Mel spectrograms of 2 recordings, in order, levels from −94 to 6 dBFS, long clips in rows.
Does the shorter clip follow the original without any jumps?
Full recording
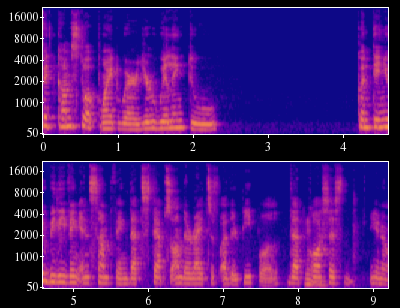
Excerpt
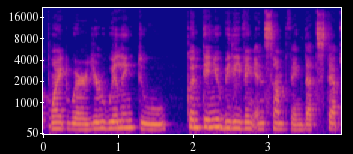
no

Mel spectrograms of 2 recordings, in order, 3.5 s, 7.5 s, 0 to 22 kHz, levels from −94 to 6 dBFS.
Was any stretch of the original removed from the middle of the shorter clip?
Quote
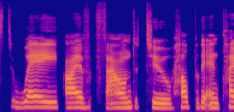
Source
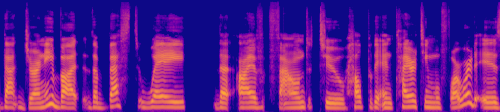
yes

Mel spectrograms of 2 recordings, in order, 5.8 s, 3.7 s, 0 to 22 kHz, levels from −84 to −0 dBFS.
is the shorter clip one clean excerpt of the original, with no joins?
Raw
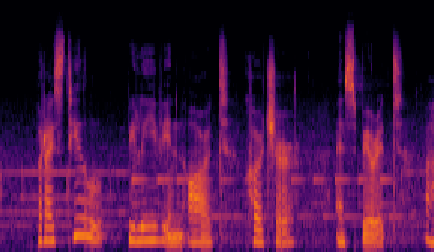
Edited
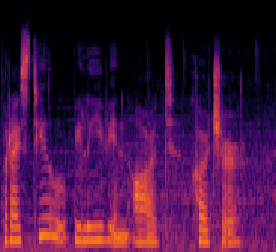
no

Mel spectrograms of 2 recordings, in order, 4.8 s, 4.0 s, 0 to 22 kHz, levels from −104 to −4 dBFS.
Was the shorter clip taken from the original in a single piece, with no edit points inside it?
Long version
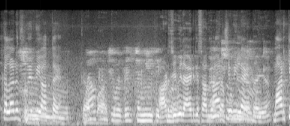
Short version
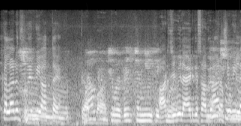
yes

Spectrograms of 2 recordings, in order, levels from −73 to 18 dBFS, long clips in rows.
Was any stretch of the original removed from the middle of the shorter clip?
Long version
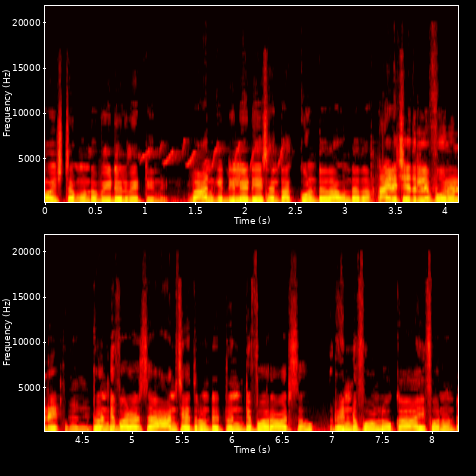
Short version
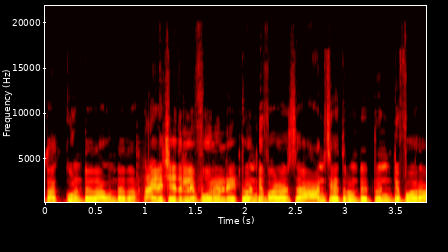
yes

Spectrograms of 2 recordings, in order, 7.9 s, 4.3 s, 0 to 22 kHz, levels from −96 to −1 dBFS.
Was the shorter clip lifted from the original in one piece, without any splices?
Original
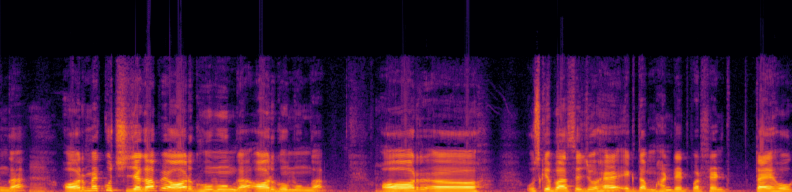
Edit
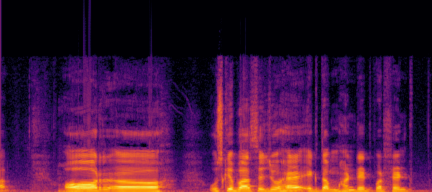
yes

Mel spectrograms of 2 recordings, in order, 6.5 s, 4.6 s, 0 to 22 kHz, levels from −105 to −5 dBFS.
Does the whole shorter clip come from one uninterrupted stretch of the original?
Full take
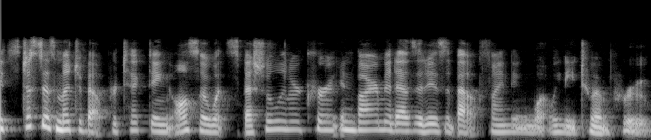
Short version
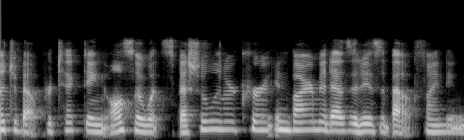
yes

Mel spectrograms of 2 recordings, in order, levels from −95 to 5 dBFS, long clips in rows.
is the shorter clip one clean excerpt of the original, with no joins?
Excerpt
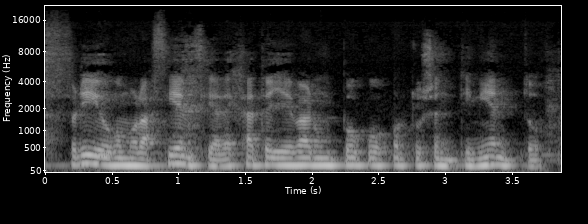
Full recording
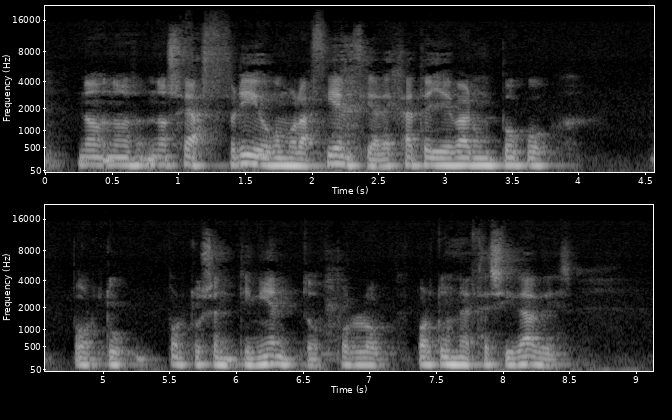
no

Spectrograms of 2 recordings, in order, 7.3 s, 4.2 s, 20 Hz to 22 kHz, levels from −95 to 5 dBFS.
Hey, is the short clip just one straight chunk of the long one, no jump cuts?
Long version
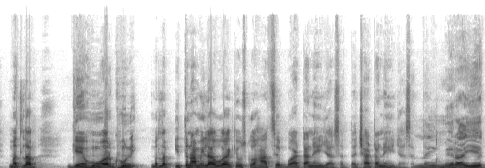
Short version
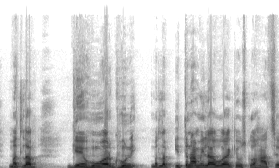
yes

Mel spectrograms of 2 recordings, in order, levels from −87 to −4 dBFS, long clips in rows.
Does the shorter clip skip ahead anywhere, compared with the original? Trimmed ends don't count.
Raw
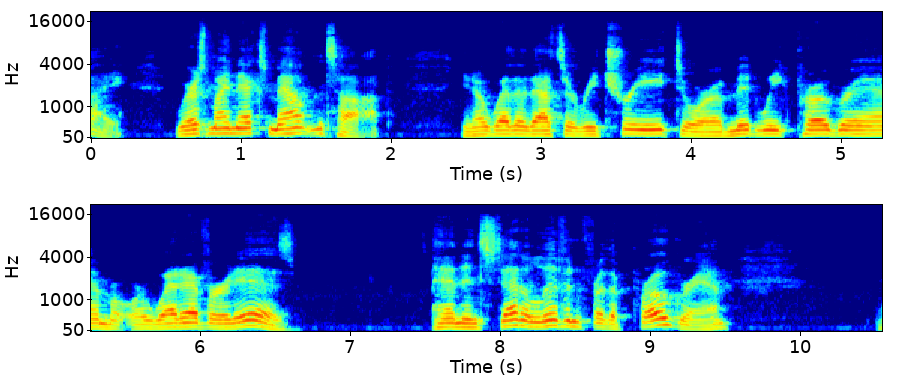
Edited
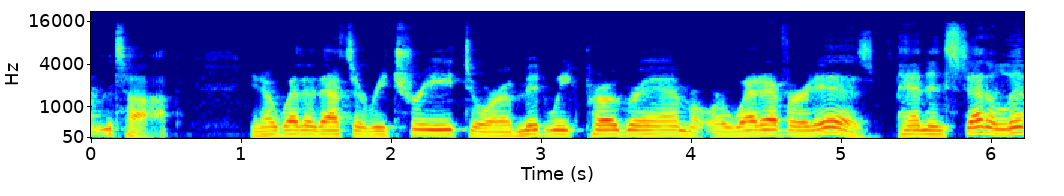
yes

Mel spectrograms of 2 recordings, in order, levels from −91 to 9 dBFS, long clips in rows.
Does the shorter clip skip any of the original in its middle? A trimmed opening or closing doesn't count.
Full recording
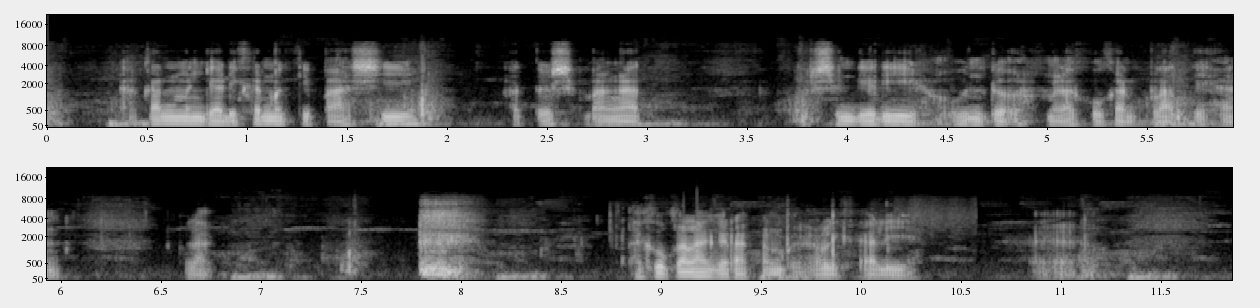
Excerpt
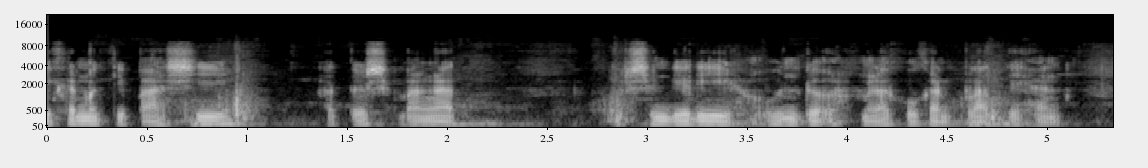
no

